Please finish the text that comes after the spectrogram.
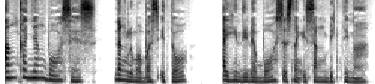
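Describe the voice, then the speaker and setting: A woman with a Filipino accent narrating a scripted dramatic story in a measured, theatrical way, phrase by phrase. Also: low-pitched, big pitch swings, a little mellow, dry recording, clean studio sound.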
